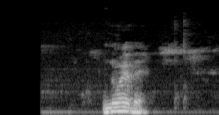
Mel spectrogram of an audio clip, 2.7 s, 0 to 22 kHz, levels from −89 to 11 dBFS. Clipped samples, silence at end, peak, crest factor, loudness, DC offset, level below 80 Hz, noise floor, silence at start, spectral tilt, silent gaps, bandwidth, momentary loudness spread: under 0.1%; 0.6 s; -2 dBFS; 16 dB; -13 LUFS; under 0.1%; -48 dBFS; -45 dBFS; 1.3 s; -10 dB/octave; none; 5 kHz; 23 LU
